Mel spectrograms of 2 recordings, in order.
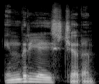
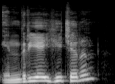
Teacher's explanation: So due to this chutva sandhi, the visarga that became sakara will again undergo a modification and the sakara will change into shakara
